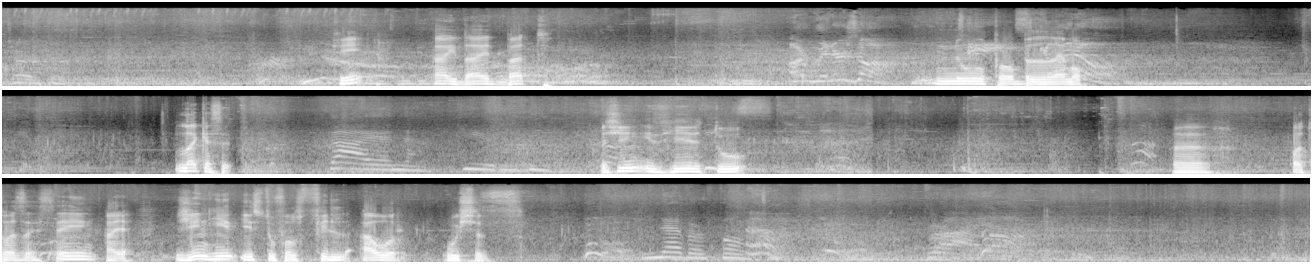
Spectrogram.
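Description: Spells and attacks burst and clash in a game.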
